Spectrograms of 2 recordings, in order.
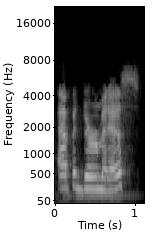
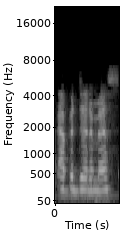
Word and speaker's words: epidermidis: talk about staph aureus staph epidermidis and i love when people mispronounce that staff epididymis i just kind of laugh um and then there's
